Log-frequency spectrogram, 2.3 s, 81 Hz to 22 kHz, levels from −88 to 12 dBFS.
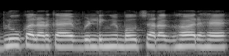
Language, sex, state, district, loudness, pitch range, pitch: Hindi, female, Bihar, West Champaran, -13 LUFS, 210-220 Hz, 215 Hz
